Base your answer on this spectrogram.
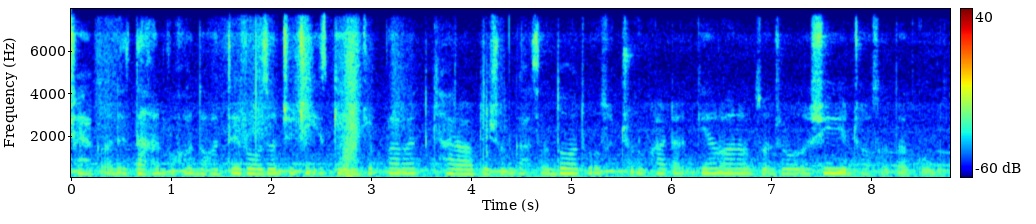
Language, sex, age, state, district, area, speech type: Kashmiri, female, 45-60, Jammu and Kashmir, Srinagar, urban, spontaneous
